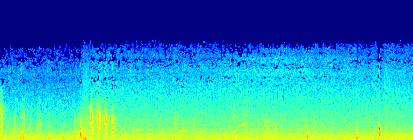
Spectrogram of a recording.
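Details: In late summer in Southern Ostrobothnia, Finland, a fieldfare gives a quick run of four or five harsh, dry chacking notes early on, then a couple of single clicks, over a steady airplane roar.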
